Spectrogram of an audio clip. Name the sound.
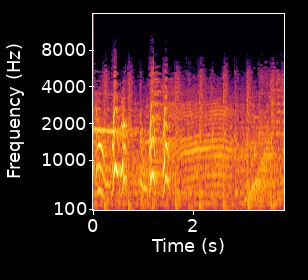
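small dog barking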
